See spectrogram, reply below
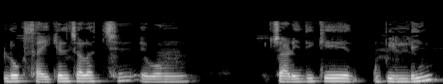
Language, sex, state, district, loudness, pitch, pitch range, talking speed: Bengali, male, West Bengal, Paschim Medinipur, -18 LUFS, 140 Hz, 135-150 Hz, 95 wpm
